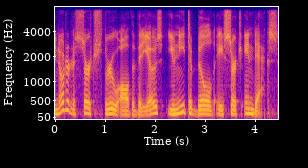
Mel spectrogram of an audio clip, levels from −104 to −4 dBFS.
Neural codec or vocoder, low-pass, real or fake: none; 7.2 kHz; real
